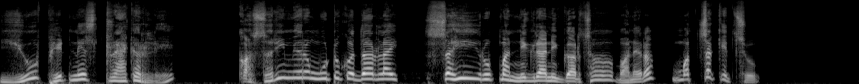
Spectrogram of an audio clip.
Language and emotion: Nepali, surprised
